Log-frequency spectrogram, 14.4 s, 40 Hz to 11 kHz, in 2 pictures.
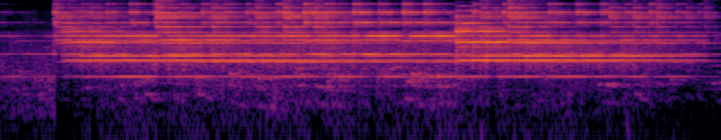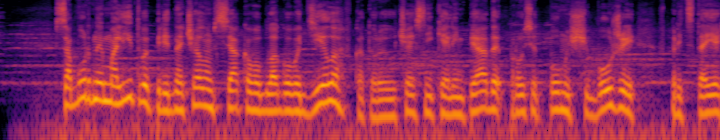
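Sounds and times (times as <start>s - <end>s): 
peal of church bells ringing from a school belfry: 0.0s - 7.2s
speech: 7.8s - 14.3s.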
